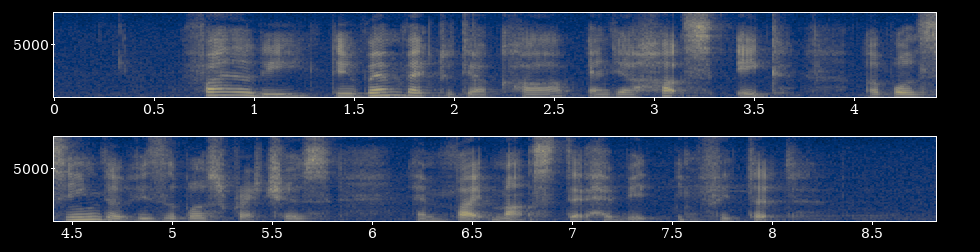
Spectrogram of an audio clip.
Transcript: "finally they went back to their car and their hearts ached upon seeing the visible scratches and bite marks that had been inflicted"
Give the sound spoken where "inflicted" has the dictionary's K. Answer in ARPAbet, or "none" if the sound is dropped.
none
